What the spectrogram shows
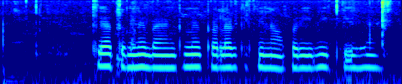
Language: Hindi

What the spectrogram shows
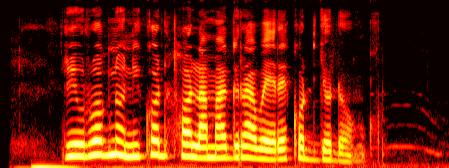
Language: Luo (Kenya and Tanzania)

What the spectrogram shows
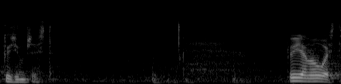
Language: Estonian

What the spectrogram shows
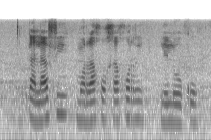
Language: Tswana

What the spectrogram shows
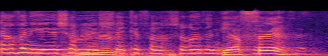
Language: Hebrew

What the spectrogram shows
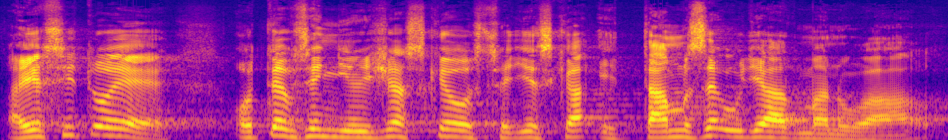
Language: Czech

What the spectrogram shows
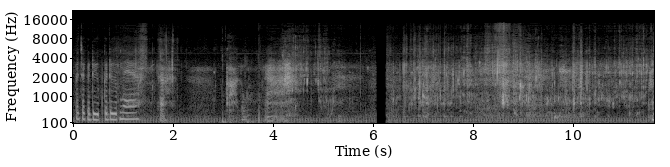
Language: Thai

